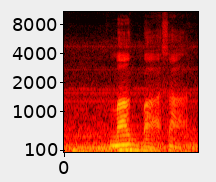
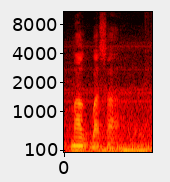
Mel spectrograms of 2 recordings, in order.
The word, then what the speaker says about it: magbasa: Siya nga pala the correct pronunciation of that word is magbasa. Hindi magbasa. Don't worry hindi ka nag-iisa kasi marami kayong nagkakamali. Magbasa raw. Hindi po magbasa.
